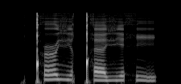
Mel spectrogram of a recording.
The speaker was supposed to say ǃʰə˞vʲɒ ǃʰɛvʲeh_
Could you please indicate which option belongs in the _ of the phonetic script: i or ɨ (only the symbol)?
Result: i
